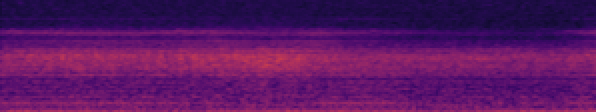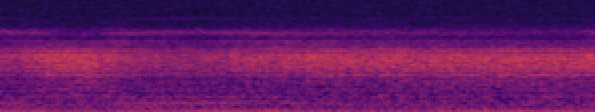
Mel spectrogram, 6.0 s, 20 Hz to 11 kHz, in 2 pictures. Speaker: still can't get 640 because of the noise right on top of it there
